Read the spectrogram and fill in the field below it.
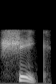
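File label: "chic", US English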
